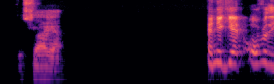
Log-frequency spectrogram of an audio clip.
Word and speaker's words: Josiah: get over the years you'll get used to where the emphasis is whether it's Josiah or josia okay but even if you said josia people would say oh wow you know that's that's way better than just skipping it yeah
